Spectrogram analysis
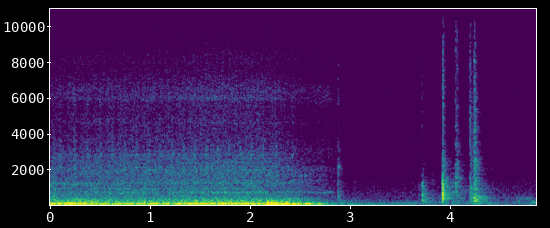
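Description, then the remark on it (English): A truck engine idles with a steady low rumble for a few seconds at night after being pulled to a stop outside a house, then shuts off, leaving quiet broken by a few short, sharp clicks and knocks. “Ed pulls the truck to a stop outside Ronnie's house.”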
